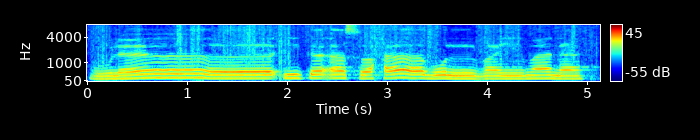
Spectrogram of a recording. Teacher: লামের উপর মদ আছে, তাই এটাকে লম্বা করে পড়তে হবে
